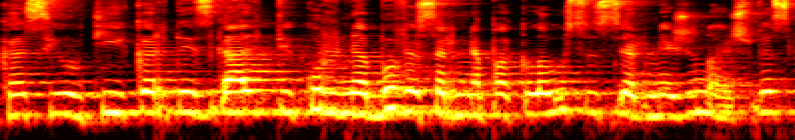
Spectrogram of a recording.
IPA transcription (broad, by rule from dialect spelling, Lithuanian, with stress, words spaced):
ˈkɐs jɛʊ ˈtʲiː ˈkɐrtɐɪs ˈɡɐlʲ tʲiː ˈkʊr nʲɛˈbʊʋʲɪs ɐr nʲɛpɐˈklˠɐʊsʲɪs ɐr nʲɛˈʒʲɪnoː ɪʃʲˈʋʲɪs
